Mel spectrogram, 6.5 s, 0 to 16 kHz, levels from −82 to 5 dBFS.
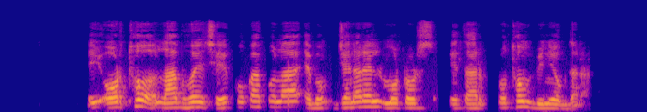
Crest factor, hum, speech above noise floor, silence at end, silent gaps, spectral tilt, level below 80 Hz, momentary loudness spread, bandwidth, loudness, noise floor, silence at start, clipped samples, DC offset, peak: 18 dB; none; 62 dB; 0.55 s; none; -5.5 dB/octave; -62 dBFS; 9 LU; 8.2 kHz; -19 LUFS; -81 dBFS; 0.9 s; under 0.1%; under 0.1%; -2 dBFS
